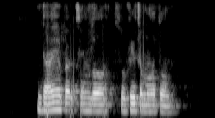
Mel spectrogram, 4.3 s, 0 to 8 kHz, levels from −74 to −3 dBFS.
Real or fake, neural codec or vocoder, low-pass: fake; codec, 44.1 kHz, 7.8 kbps, DAC; 7.2 kHz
